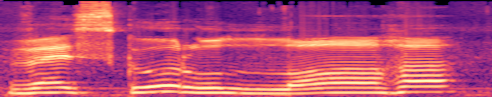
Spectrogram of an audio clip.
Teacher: زال کو نرمی سے پڑھیں، کاف کو بھی نرمی سے پڑھیں کیونکہ یہ باریک کاف ہے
